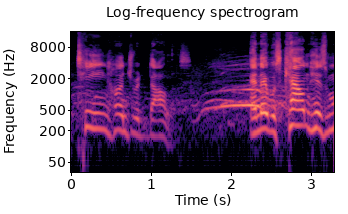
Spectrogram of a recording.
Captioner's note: audience hooting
